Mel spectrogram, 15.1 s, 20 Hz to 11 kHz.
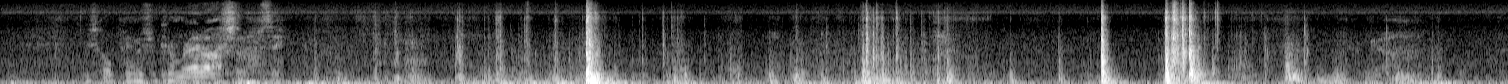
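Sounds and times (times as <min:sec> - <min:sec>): panel knocks and sharp snaps: 0:04.9 - 0:07.0, 0:10.6 - 0:12.3.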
